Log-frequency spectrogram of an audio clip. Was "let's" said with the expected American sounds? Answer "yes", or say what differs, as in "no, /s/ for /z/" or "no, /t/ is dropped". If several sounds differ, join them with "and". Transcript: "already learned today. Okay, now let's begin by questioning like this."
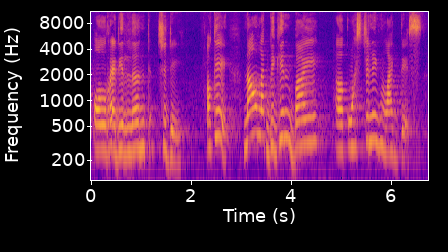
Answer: no, /s/ is dropped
